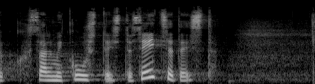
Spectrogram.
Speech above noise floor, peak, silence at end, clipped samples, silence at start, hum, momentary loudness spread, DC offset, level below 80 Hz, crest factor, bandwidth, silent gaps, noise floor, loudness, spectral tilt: 23 dB; -8 dBFS; 0 s; under 0.1%; 0 s; none; 22 LU; under 0.1%; -68 dBFS; 18 dB; 16.5 kHz; none; -47 dBFS; -23 LUFS; -3 dB/octave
